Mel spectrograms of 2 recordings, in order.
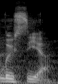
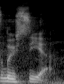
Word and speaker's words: Lucia: the characters in this game say Luchia and some say Lucia which is where we were confused for a while because it's like even in the game they don't seem to know how to pronounce it but we got the best confirmation we possibly could because she herself said her own name out loud and she said Lucia so I think it is Lucia I'm just going with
